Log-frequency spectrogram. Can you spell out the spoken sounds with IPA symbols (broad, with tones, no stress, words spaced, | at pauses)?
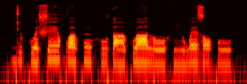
ɡi˧ kʷɛ˧ ʃeː˦ɡʷa˦˨ kʷũ˧ hu˨ ɗaː˨kʷaː˧ loː˨ hiː˨wɛ˦zɔ˦ku˧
